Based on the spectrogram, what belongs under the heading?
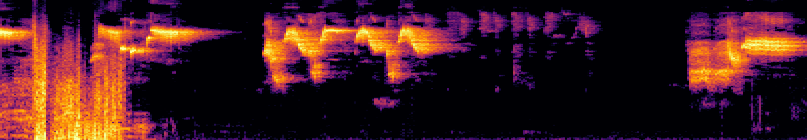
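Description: Small caged birds chirping: runs of quick, high chirps that fall in pitch, then a gap, then a shrill call near the end. A loud low rustle of handling noise fills the first second.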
